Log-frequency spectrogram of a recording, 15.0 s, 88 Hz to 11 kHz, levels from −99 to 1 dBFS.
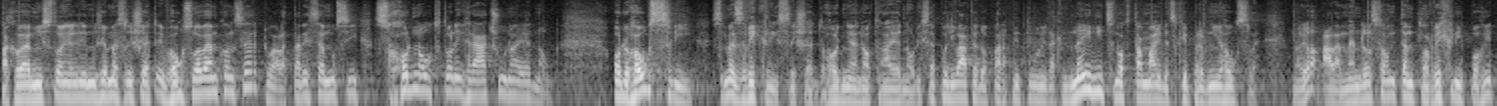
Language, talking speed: Czech, 180 wpm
